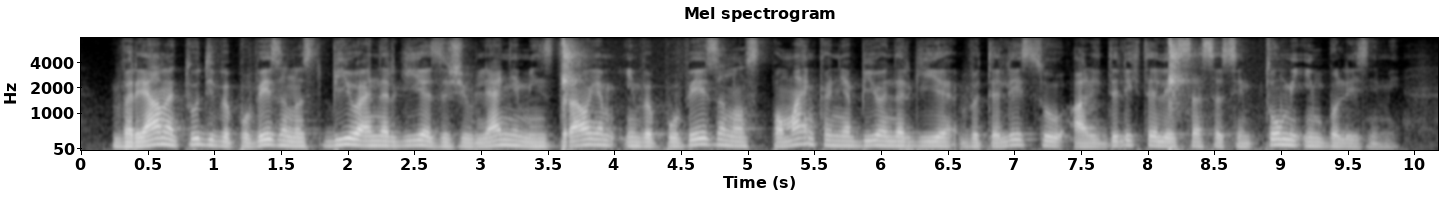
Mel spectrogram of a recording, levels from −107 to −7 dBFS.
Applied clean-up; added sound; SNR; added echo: none; Finger snapping; 17 dB; none.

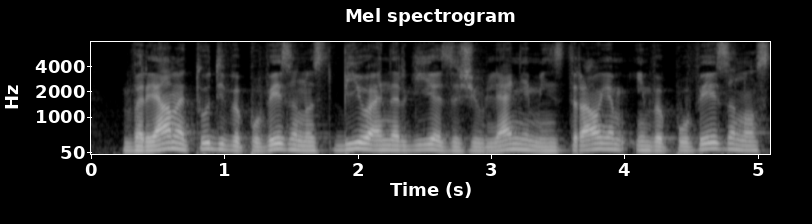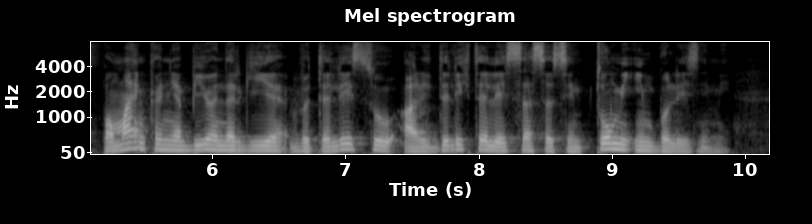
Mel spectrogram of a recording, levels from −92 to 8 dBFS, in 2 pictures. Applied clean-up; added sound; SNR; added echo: none; none; none; none.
